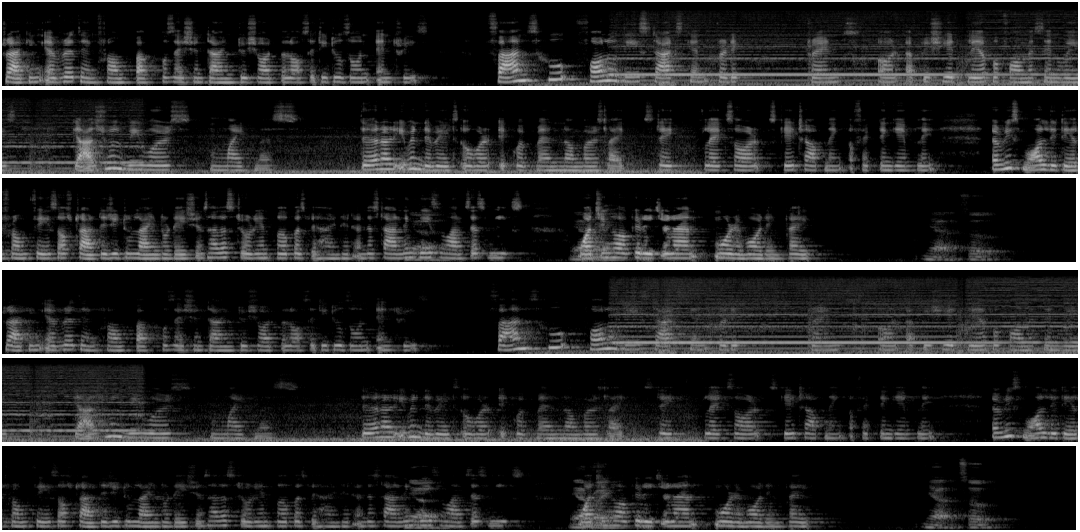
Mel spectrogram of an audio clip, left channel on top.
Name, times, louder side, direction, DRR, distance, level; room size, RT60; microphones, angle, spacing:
voice 1, 0.0-4.2 4.9-7.4 8.0-11.1 11.5-13.7 14.3-27.0 27.3-29.6, left 5 dB, 45° left, 15 dB, 0.5 m, -31 dB
sound 1, 5.1-17.7, left 1 dB, 80° left, 6.8 m, -43 dB
sound 2, 6.1-12.2, right 1 dB, 15° right, 1.5 m, -33 dB
voice 2, 25.5-25.9 27.2-27.6 30.7-31.5, right 2 dB, 50° right, 1 dB, 2.6 m, -41 dB
19.5 x 12.0 x 3.6 m, 0.65 s
head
